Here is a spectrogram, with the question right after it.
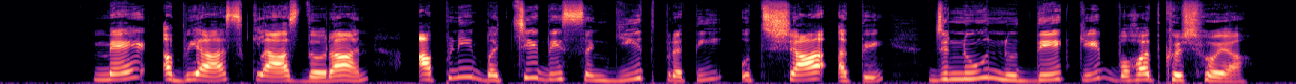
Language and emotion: Punjabi, happy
